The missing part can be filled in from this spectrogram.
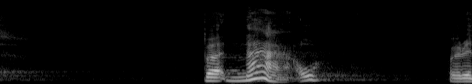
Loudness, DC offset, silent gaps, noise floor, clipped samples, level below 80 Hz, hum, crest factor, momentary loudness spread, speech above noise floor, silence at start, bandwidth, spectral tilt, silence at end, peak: -27 LUFS; under 0.1%; none; -72 dBFS; under 0.1%; -82 dBFS; none; 20 dB; 9 LU; 46 dB; 2.05 s; 16 kHz; -6.5 dB/octave; 0 s; -10 dBFS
